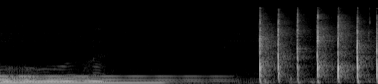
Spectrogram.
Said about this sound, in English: Thank you. 11, 12, 13. 13 claps. Yeah. That's my scoring system.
